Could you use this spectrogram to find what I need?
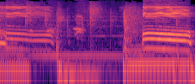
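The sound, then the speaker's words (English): A rubber chicken squeezed to squeak out a rock song parody gives loud, shrill, squawking notes: a short note, a brief break, then a long sustained note. No voices are heard. “all you see is his arms holding and his hands holding a rubber chicken, and he squeezes the rubber chicken”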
